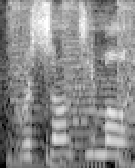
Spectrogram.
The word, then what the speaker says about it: Ressentiment: Ressentiment is French.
